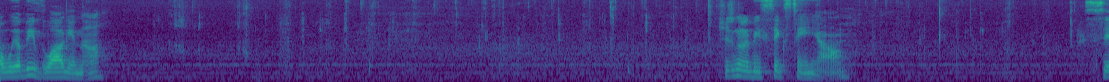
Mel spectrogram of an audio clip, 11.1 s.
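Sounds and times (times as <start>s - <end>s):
faint steady hum: 0.0s - 11.0s
person chewing fried fish: 1.5s - 7.2s, 8.5s - 10.8s.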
